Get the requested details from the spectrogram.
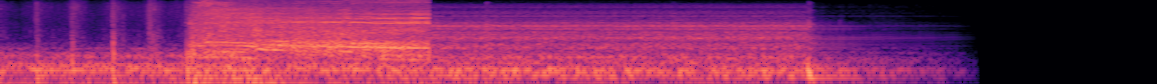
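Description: Loud electronic static hisses, then cuts off.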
